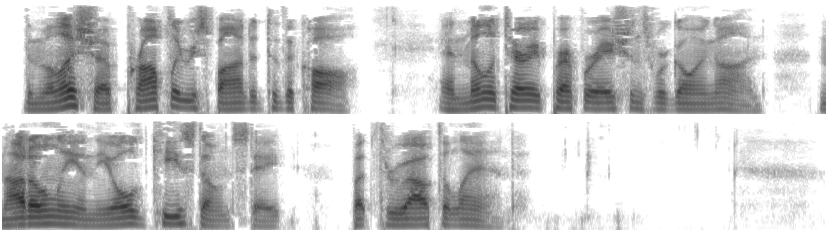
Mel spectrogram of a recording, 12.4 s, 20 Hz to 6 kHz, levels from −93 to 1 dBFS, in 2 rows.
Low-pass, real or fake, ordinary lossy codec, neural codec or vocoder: 5.4 kHz; real; MP3, 24 kbps; none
